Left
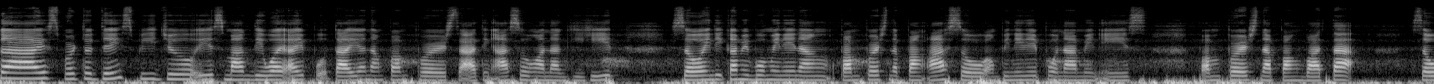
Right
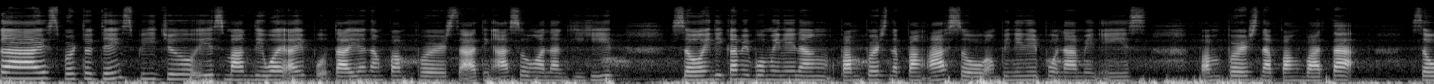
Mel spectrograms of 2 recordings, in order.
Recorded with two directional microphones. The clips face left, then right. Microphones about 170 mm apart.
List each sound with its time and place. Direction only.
0.0 s a woman's voice: 20° left (ahead or behind)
